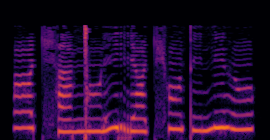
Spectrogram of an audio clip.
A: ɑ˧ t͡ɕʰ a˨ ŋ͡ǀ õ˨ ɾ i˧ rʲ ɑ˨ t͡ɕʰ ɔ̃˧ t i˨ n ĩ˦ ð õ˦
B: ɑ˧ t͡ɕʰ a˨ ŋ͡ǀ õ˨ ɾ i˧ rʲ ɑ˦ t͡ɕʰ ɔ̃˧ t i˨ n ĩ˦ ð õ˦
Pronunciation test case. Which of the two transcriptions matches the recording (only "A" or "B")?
A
